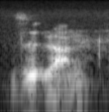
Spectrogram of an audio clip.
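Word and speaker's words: 自然: To do that, to act naturally, you have to understand this word, which in Chinese is called ziran.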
